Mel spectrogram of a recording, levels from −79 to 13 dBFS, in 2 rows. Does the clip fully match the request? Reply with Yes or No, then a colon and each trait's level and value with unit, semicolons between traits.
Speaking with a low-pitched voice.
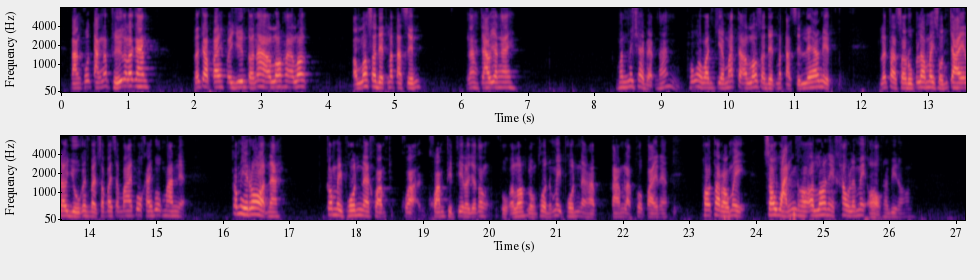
No: medium, 175 Hz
